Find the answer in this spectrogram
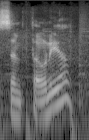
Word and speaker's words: Symphonia: unreal double seven here but it's tells us symphonia oh yeah you said it right yeah i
